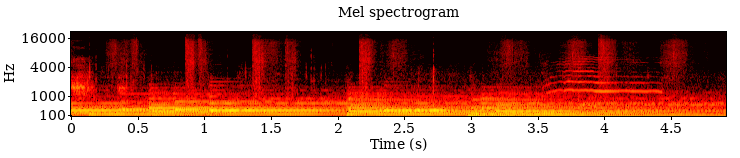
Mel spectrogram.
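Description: Minecraft cat meowing in a video game, a few short mews rising over steady layered background game music, no speech.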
